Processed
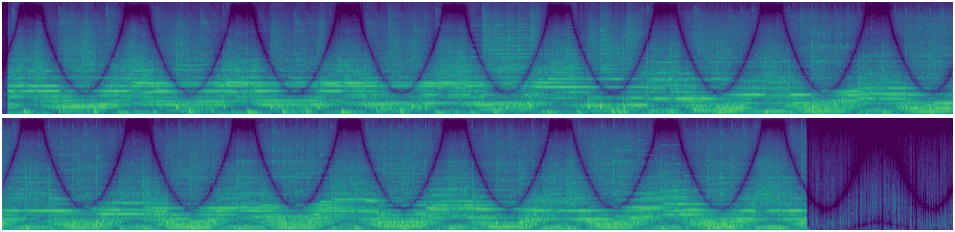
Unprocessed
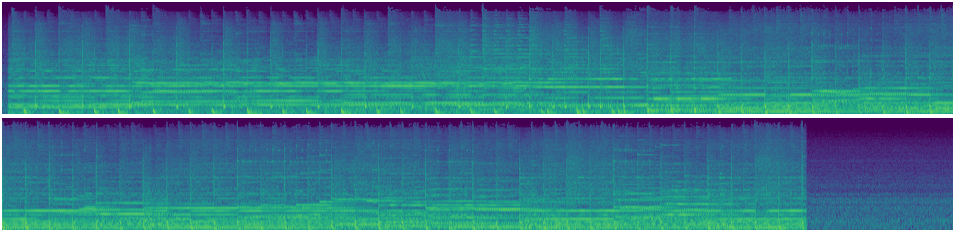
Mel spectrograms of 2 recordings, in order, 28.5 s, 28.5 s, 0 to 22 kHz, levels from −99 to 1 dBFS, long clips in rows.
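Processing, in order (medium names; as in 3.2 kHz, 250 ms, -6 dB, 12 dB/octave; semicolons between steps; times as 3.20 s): in parallel at -2.5 dB: compressor with a negative ratio -32 dBFS; on the sum: crossover distortion -41.5 dBFS; lamp-driven phase shifter 0.63 Hz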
